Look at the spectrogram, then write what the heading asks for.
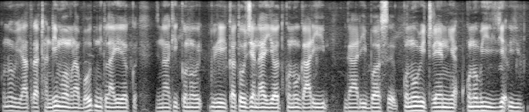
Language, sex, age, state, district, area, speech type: Maithili, male, 18-30, Bihar, Darbhanga, urban, spontaneous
